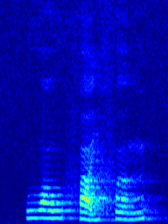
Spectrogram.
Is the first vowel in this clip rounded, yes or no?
yes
